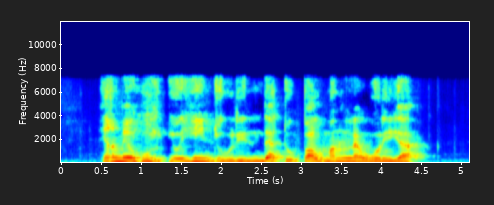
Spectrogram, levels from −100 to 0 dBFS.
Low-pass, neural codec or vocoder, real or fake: 7.2 kHz; codec, 16 kHz, 4 kbps, X-Codec, HuBERT features, trained on LibriSpeech; fake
